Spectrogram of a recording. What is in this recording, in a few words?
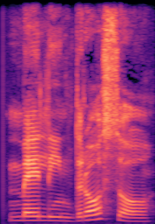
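"melindroso", Spanish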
